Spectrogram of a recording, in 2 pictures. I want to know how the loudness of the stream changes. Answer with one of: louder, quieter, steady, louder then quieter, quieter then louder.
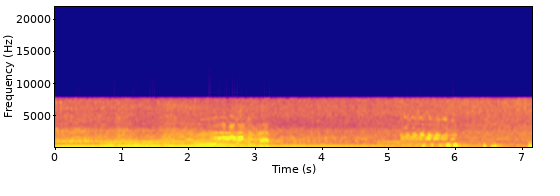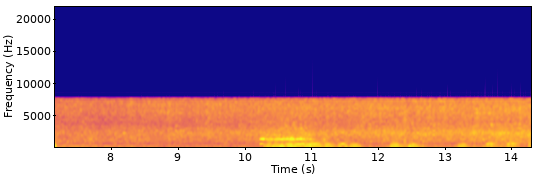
louder.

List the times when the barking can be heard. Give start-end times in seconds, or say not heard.
10.7-14.2.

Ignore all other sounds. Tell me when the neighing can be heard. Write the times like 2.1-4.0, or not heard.
1.9-3.2, 5.2-7.2, 10.2-11.4.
